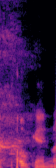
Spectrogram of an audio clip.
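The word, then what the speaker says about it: Pokkén: poken or pocken anymore how do you say that Justin you want to correct me on that it's uh poken according to uh the what do you call the people at Nintendo tree house all right so according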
